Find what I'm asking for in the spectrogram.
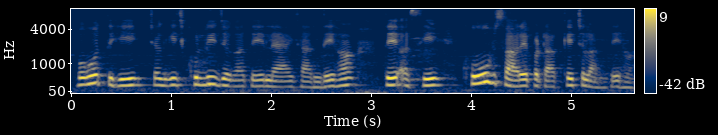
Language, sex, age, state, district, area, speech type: Punjabi, female, 45-60, Punjab, Pathankot, rural, spontaneous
